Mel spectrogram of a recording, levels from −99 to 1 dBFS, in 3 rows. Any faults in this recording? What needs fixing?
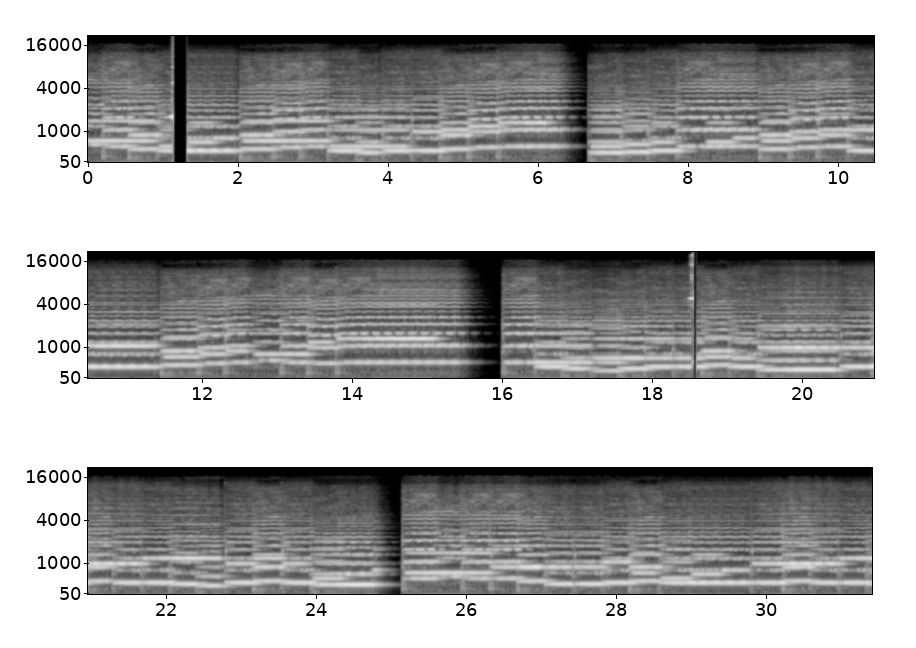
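An unstable filter, a recursive stage whose feedback ran away, twice: 1.08 to 1.33 s and 18.48 to 18.6 s. A tone near 1.5 kHz, then near 5 kHz, swells within 70 to 80 ms, clips, and drops out for 180 ms, then 40 ms. Checking coefficients for stability before applying them prevents this.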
